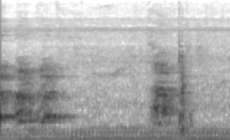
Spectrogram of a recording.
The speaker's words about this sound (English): I apologize. My dogs are barking in the back. They're getting all excited.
